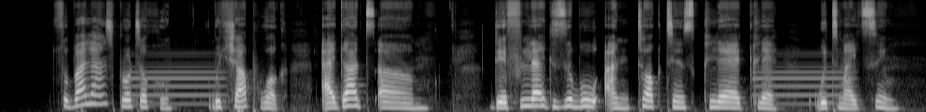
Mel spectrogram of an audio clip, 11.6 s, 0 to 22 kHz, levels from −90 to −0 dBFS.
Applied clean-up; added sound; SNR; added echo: none; Wind instrument, woodwind instrument; 20 dB; none.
